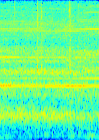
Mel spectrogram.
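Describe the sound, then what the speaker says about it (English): Embossing heat gun running at a steady, loud whir with a constant airy roar and faint tonal hum, close by and uninterrupted. "While my heat gun's heating up"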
